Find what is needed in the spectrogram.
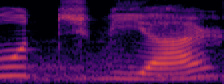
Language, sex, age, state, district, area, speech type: Bengali, female, 18-30, West Bengal, Alipurduar, rural, spontaneous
